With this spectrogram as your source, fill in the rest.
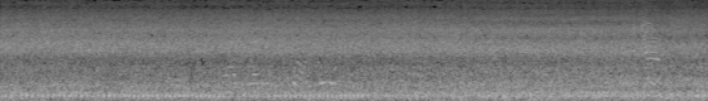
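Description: A muddy flood torrent rushes and roars loudly.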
